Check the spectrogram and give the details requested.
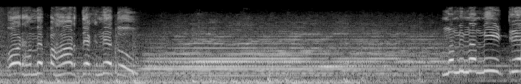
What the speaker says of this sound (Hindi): ट्रेन की सीटी की आवाज आ रही है, लगता है अब ट्रेन आने ही वाला है।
